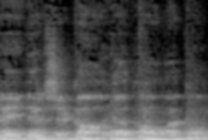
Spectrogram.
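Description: Live Persian classical music: a voice singing a melodic line over a string instrument.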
